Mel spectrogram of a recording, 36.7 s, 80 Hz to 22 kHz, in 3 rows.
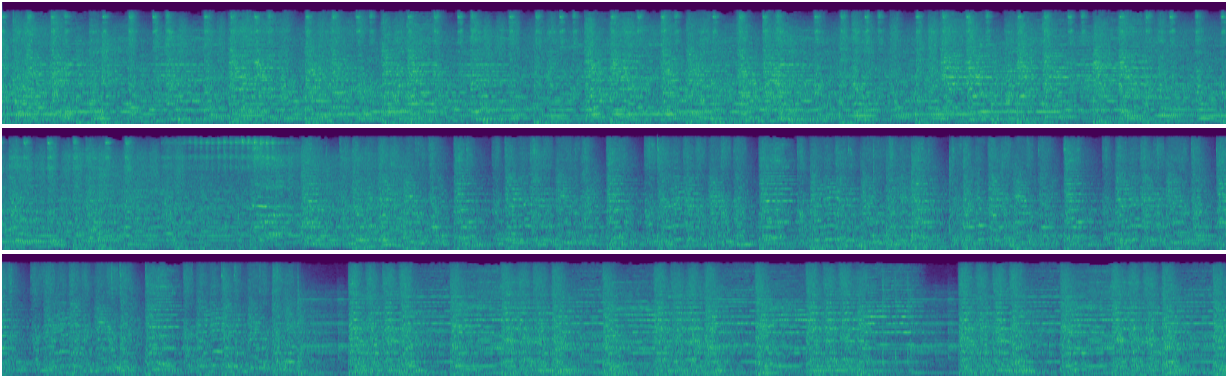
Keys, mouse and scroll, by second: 2.3 shift+d, 11.8 g, 14.3 g, 18.8 s, 24.5-26.7 drag, 27.7-28.7 middle drag, 33.3 r, 36.1 r.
